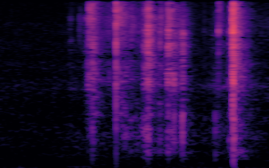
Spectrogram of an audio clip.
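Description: Scissors snipping through the plastic shrink-wrap on a book: a quick run of short sharp snips starting about half a second in, the last one the loudest.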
